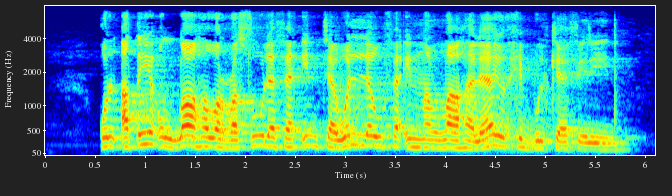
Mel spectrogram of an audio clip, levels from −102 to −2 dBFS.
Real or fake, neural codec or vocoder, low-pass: real; none; 7.2 kHz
